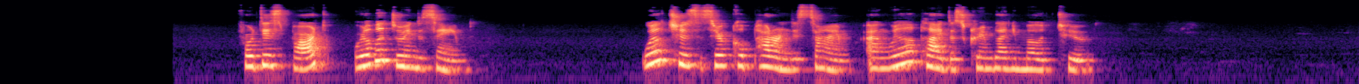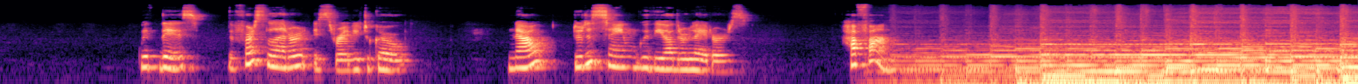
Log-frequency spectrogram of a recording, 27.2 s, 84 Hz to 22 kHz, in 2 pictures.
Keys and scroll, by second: 6.5 super+c, 6.8 super+f, 17.0 super+g, 23.0 super+c, 23.1 super+f, 24.6 super+c, 24.8 super+f.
